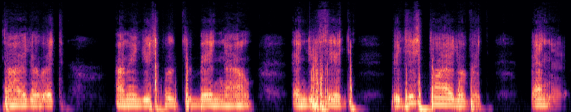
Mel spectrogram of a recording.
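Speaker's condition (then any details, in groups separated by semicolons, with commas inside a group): Spinal muscular atrophy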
